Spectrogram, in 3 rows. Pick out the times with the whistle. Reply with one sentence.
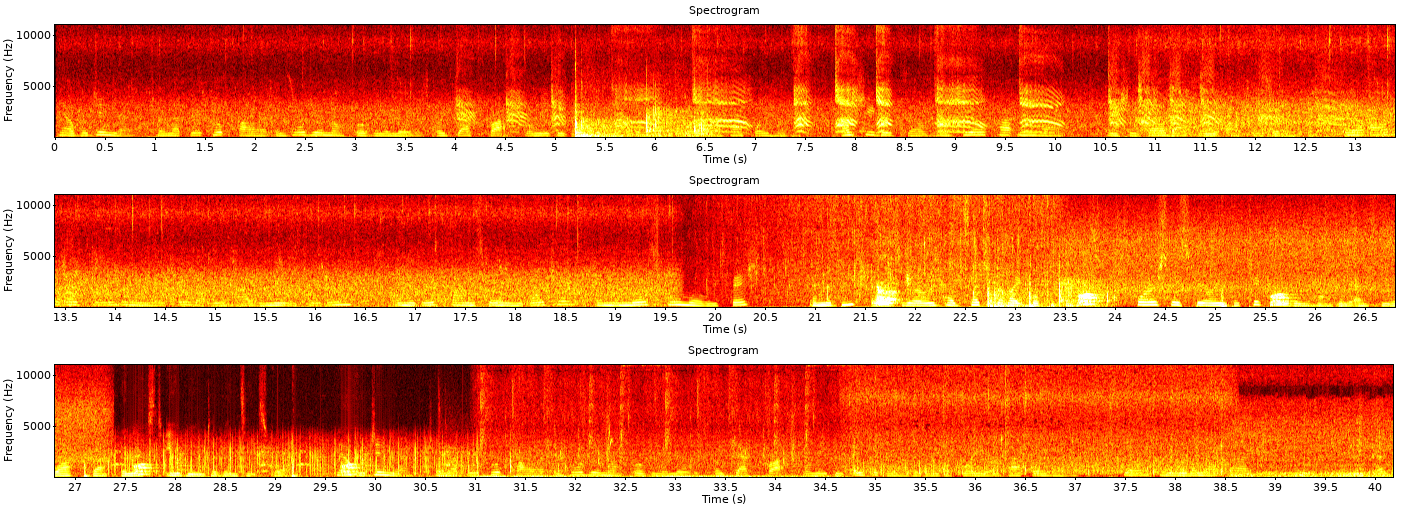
The whistle can be heard from 5.2 to 6.7 s, from 22.7 to 24.1 s and from 30.6 to 32.4 s.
